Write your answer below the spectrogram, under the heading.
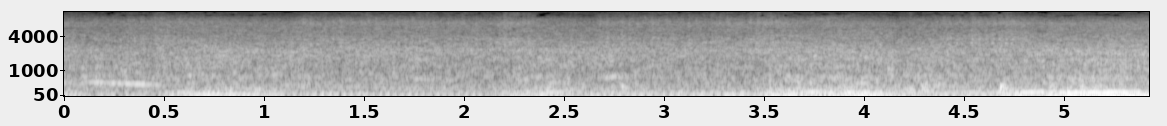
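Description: Modified off-road jeep's engine running at low revs as it crawls through a rocky stream, over the steady rush of flowing water. The engine note grows louder and rises about four seconds in as the driver gives it more throttle.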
